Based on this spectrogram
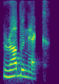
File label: "rubberneck", Indian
